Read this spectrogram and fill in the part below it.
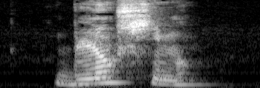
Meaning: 1. bleaching 2. laundering (especially of money) 3. blanking 4. bloom (chocolate)
- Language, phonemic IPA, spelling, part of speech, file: French, /blɑ̃.ʃi.mɑ̃/, blanchiment, noun, LL-Q150 (fra)-blanchiment.wav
